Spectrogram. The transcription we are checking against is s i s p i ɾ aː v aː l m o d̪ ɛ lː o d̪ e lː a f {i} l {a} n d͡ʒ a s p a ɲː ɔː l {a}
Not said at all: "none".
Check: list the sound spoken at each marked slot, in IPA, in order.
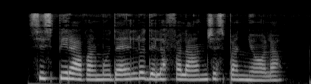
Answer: a, a, a

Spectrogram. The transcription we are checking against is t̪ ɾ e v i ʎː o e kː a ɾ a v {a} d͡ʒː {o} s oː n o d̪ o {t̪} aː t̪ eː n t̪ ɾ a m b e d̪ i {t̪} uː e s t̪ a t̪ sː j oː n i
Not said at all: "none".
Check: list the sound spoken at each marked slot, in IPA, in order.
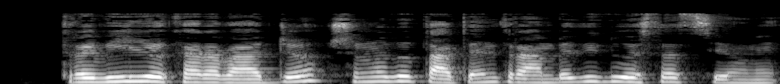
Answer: a, o, t̪, d̪

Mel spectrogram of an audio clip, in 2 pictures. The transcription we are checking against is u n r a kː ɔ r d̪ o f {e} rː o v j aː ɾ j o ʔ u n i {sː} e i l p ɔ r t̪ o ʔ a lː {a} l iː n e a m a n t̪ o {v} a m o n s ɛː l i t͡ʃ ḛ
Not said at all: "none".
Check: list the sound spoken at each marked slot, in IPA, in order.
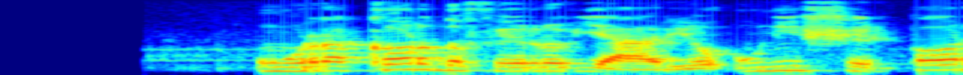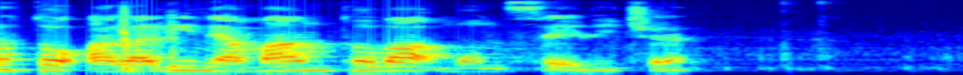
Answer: e, ʃː, a, v

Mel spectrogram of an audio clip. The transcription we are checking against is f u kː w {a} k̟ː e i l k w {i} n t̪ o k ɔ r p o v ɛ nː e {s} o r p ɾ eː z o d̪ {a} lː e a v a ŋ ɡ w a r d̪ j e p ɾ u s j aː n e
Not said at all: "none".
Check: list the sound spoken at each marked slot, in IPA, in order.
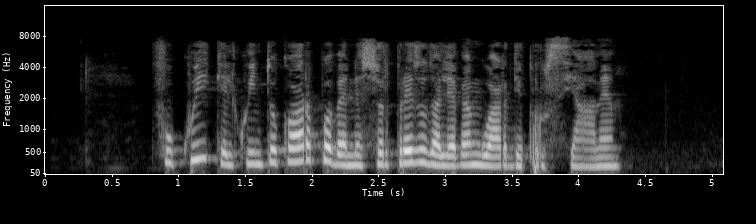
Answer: i, i, s, a

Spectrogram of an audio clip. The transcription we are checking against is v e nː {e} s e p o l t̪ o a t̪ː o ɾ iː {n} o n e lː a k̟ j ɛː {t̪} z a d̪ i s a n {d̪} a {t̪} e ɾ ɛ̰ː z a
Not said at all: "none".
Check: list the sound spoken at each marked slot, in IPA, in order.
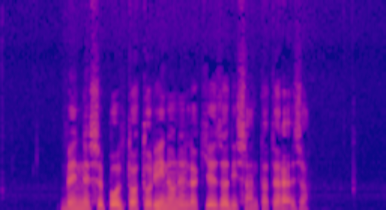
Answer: e, n, none, t̪, t̪

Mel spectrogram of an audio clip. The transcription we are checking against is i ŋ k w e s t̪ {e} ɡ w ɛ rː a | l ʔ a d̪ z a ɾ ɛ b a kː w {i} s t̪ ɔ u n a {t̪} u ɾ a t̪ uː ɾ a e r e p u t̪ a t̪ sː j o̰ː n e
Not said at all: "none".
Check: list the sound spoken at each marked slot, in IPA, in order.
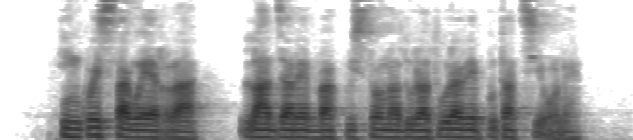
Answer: a, i, d̪

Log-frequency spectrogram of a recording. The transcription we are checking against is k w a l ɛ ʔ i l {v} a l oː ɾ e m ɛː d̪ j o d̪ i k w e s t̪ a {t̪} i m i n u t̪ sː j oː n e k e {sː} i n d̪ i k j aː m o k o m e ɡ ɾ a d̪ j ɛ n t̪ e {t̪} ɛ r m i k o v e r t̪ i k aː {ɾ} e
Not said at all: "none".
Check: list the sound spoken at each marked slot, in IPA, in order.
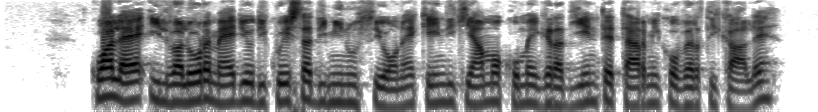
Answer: v, d̪, none, t̪, l

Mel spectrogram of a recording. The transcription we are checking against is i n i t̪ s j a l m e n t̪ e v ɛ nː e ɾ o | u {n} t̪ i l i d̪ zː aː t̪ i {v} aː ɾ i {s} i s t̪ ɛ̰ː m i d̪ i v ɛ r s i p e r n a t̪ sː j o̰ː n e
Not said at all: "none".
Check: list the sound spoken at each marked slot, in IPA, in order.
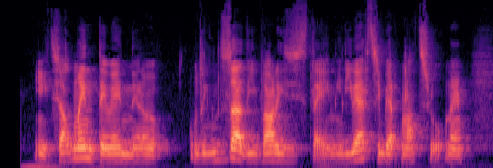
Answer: none, v, s

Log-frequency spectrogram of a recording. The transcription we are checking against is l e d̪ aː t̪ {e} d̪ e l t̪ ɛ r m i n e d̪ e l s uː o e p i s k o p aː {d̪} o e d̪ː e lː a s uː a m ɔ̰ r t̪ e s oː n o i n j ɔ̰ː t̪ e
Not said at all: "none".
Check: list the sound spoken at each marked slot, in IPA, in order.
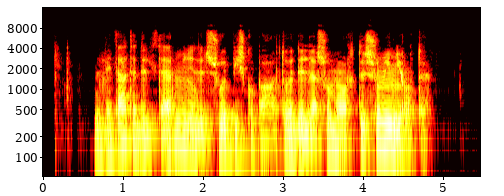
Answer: e, t̪

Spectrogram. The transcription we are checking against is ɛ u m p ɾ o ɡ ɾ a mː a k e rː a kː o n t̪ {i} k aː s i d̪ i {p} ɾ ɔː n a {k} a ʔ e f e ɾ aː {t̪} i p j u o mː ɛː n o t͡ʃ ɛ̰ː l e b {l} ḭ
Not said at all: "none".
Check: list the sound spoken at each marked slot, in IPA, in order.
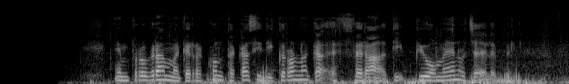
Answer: a, k, k, t̪, ɾ

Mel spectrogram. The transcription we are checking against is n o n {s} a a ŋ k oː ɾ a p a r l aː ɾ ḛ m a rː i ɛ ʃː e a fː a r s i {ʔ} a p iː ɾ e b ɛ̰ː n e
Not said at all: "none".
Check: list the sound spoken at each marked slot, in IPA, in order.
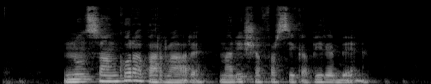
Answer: s, k

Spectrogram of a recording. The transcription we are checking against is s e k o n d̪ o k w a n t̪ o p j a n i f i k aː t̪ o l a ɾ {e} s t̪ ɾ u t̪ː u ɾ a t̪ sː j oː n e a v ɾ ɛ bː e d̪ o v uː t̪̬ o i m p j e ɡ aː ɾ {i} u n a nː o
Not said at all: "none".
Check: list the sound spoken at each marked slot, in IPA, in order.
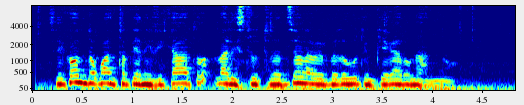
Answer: i, e

